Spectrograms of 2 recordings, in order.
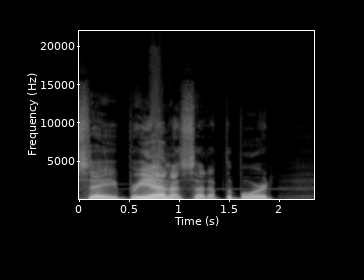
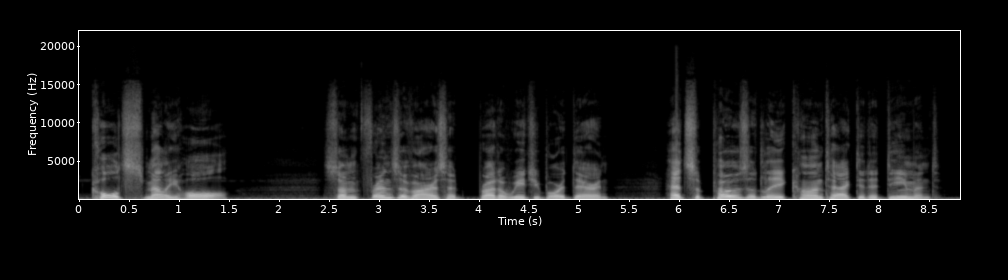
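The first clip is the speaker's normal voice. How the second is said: plain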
